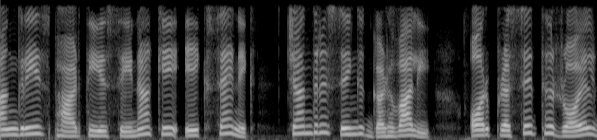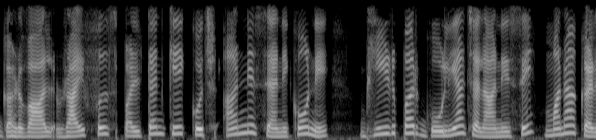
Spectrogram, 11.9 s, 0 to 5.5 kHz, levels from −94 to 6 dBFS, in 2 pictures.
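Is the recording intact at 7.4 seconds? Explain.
Yes, the audio is intact at 7.4 seconds, with no dropout, click, distortion or other technical fault at that point in the speech.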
